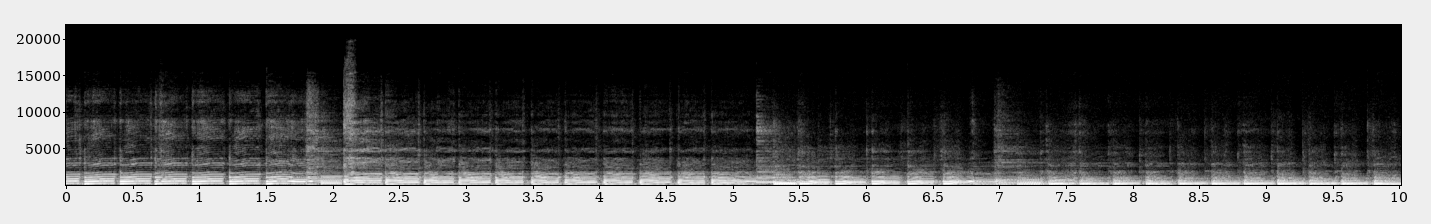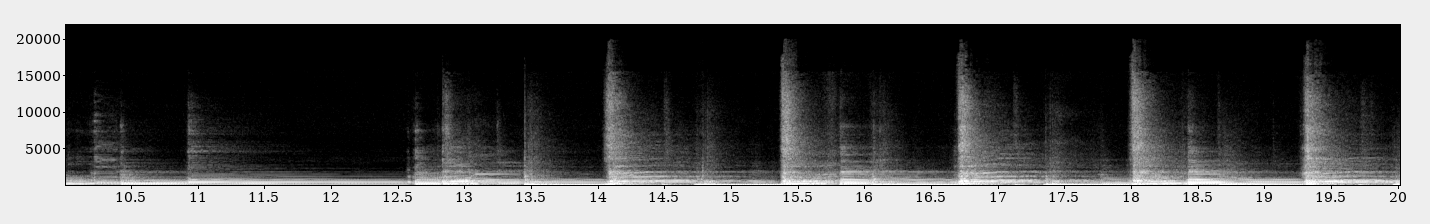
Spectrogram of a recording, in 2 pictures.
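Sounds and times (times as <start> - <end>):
blues guitar bent notes: 0.0 - 20.0
low bass notes and hits: 13.5 - 20.0.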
